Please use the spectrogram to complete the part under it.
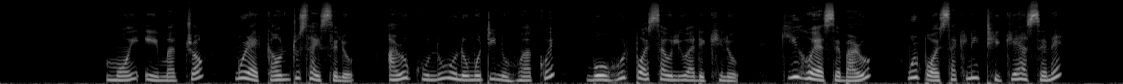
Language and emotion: Assamese, fearful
